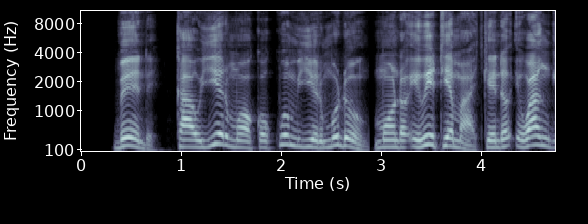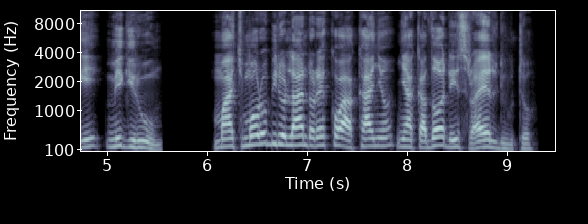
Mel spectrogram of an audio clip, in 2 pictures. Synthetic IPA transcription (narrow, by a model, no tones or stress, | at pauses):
bendḛkaojeɾmɔkɔkwomjeɾmodoŋmɔndɔʔɪwɪtjɛma̰t͡ʃkendoʔɪwaŋɡɪmɪɡɪɾum | mat͡ʃmɔɾɔbiɾolandɔɾɛkɔakaɲɔɲakad̪ɔdɪsɾaɛlduto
